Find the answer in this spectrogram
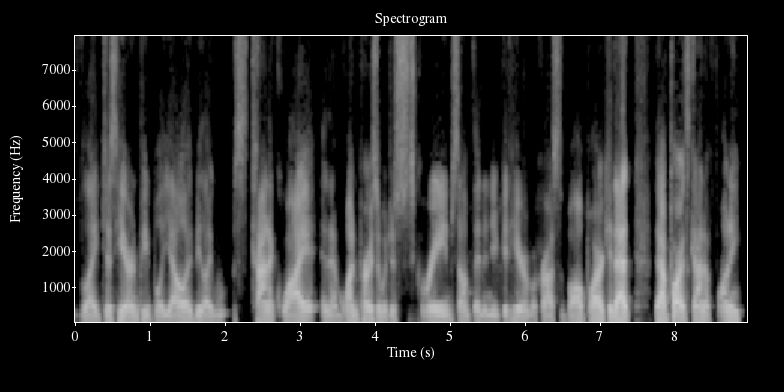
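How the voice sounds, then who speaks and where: Excitable guy chatting sports, kinda high voice, keeps saying like, dry close mic. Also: no room sound. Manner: rambling, heavy on "like" and restarts; excitable, laughs easily. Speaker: podcast co-host. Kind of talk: casual sports chat.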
